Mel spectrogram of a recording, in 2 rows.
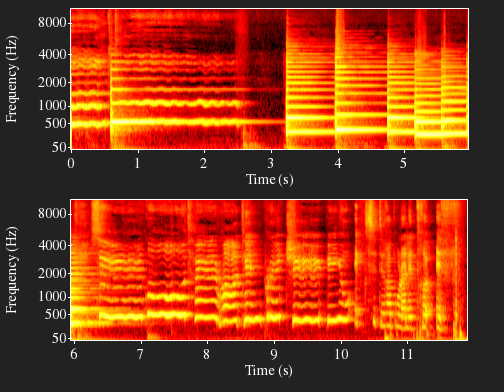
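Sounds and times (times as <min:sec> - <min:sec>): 
tenor singing: 0:00.0 - 0:02.3, 0:03.2 - 0:08.3.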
